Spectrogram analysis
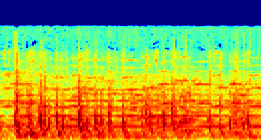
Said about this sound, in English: The Lone Ranger held the great horse Silver to a fast pace. He traveled steadily through the moonlit night, pausing only twice to give the mighty stallion a brief rest.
